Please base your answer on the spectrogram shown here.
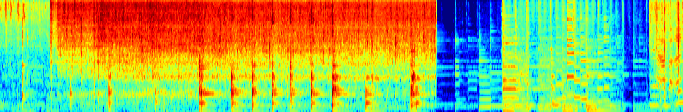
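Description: Saltfish hits hot vegetable oil in a pan and sizzles loudly and steadily, with a stirring utensil scraping and clacking in a quick series, before the sizzle cuts off and brief clattering follows.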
